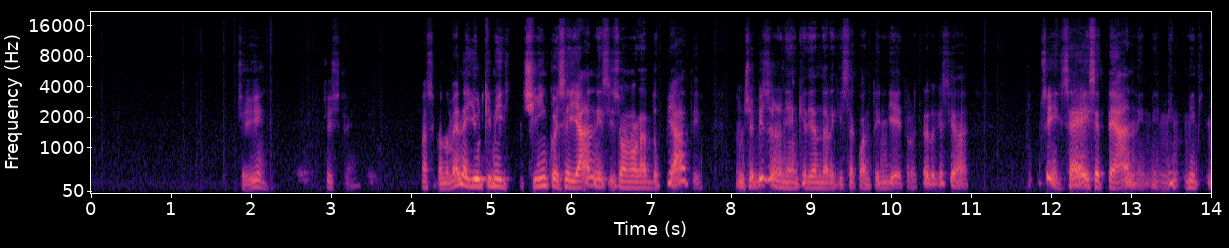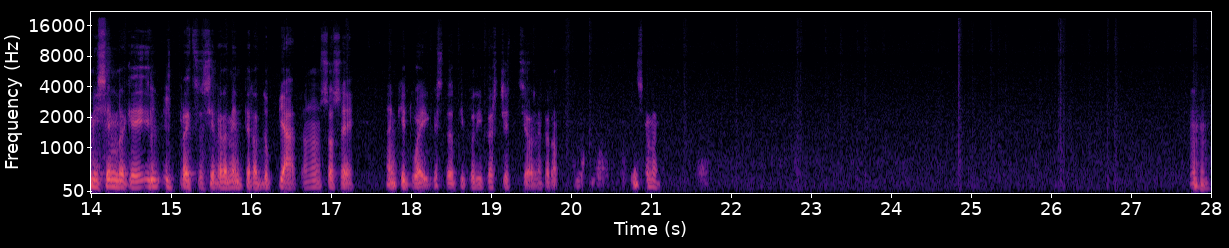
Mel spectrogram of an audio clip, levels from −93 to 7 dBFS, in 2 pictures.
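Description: Echo leak appears at 2.57–2.75 s, 3.46–3.57 s, 20.1–20.69 s, 20.86–20.9 s and 21.57–21.73 s. A faint delayed copy of the speech, trailing it by about 406 ms, surfaces in short scraps; it sits roughly 30 dB below the speech, somewhat louder near 20.1 s and barely audible at 20.86 s. This is likely a loudspeaker playback on the far end reaching its microphone and slipping past an echo canceller that didn't fully remove it.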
